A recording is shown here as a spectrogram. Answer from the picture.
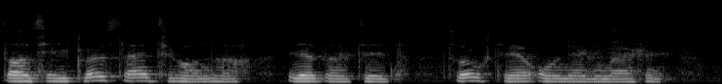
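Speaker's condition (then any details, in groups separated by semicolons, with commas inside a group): ALS; reduced air makes talking effortful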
